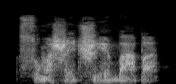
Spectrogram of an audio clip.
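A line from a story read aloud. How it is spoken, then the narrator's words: Muttering woman. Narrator (Russian): женщина бормоча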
